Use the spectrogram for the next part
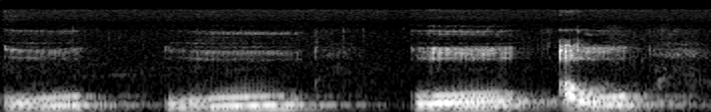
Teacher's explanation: जैसे अपन रेखा गणित में पढ़ चुके हैं वृत्त, तो वृत्त का मतलब होता है गोल, तो इनके उच्चारण में होठों की आकृति गोल हो जाती है, तो ये वृत्ताकार स्वर कहलाते हैं।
